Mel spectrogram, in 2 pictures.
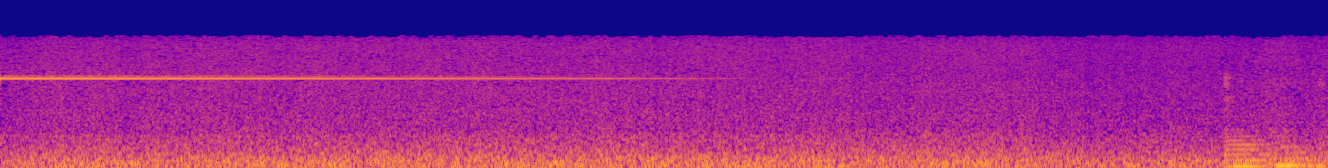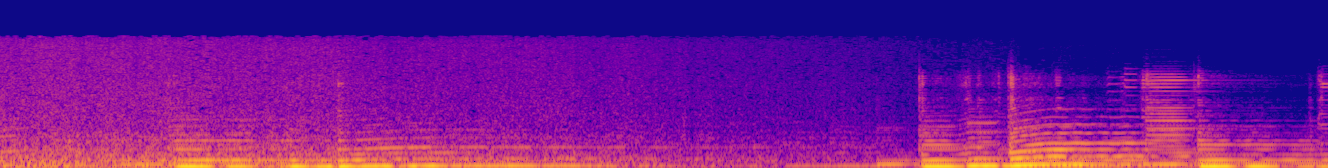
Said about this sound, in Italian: uno dei metodi per avere sollievo dal tinnitus consista in delle fasce sonore di rumore bianco diffuse nell'ambiente. Se qualcuno tra di voi ne soffre, forse proverà sollievo ascoltando questa fascia sonora prodotta da un software specifico.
